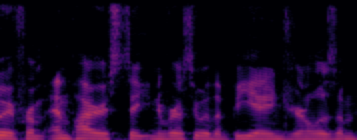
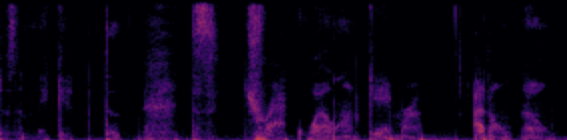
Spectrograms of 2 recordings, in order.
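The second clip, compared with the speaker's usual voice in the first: whispered voice, quieter. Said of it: "I whisper a lot".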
